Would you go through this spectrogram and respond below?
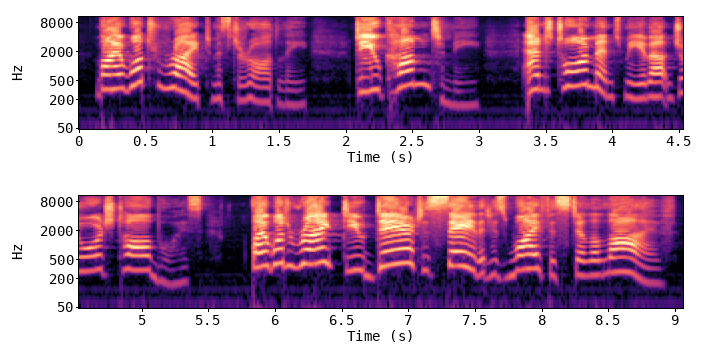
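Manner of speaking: piercing, shrill, loud tone, deeply agitated. Narrator reads a lady confronting mr. audley, in a shrill piercing agitated voice. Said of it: "her voice rising to that shrill and piercing tone".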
